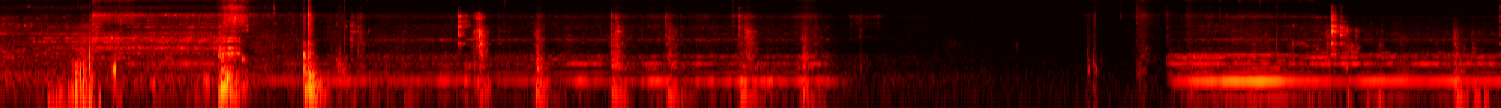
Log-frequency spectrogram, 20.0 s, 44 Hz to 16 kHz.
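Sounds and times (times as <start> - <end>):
washing machine motor hum: 0.0 - 11.2, 15.6 - 20.0.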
